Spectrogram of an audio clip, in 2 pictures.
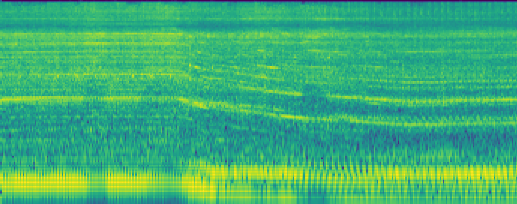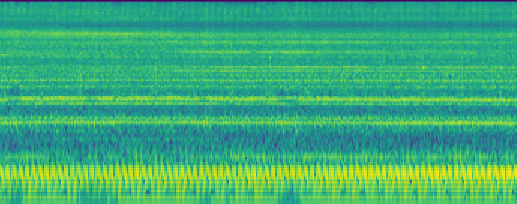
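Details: Unidentified engine noise at idle: revs fall from a fast idle to a steady idle with a constant whine and faint uneven ticking; source unclear.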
